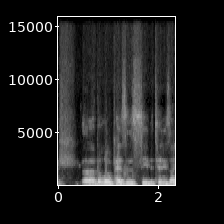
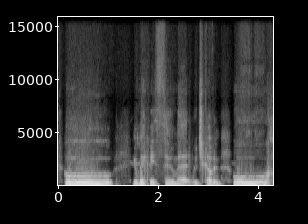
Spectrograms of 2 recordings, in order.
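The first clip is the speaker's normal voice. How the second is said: loud cartoon character voice, long stretched "ooh"; 3 semitones higher, 5 dB louder than usual. Riffing on how to voice a character, the speaker does a Stewie Griffin voice. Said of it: "have him go around like Stu Griffin".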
